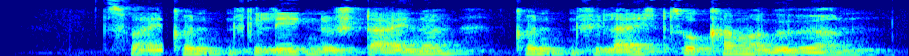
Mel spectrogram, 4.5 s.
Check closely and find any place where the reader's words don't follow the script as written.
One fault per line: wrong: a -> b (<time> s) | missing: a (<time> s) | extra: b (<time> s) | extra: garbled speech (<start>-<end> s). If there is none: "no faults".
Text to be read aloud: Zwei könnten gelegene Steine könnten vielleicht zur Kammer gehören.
no faults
